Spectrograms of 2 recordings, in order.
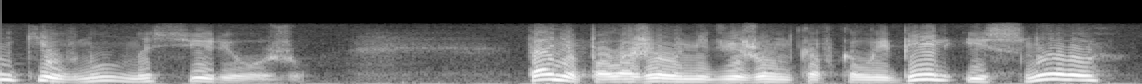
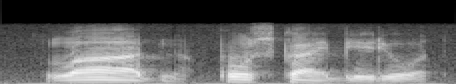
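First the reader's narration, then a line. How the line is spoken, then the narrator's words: Sudden deep bass, bear. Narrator (Russian): вдруг пробасил медведь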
